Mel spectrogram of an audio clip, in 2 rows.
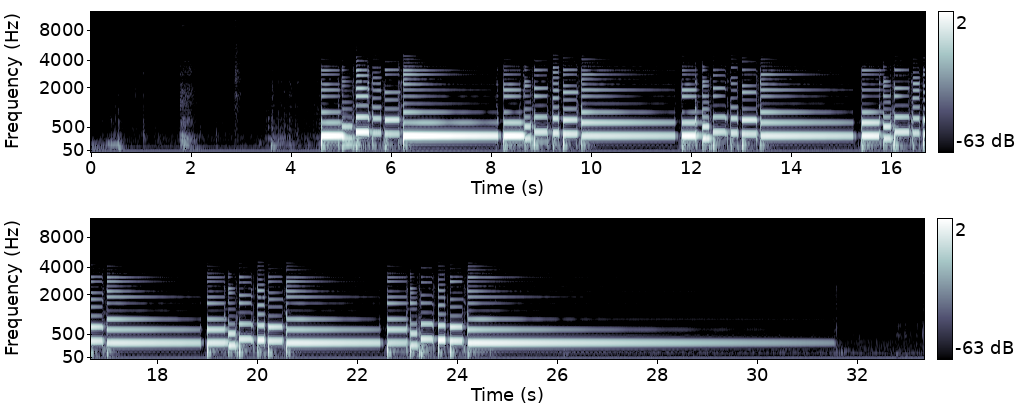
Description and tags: Repetative Blues: Melody
Repetitive guitar melody for blues at 84bpm.
0, 12, 13, 1x12, 84bpm, bar, Blues, clean, electric, flat, gauge, Gibson, guitar, humbucker, Marshall, melody, SG, strings, triple, wound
